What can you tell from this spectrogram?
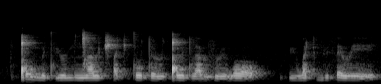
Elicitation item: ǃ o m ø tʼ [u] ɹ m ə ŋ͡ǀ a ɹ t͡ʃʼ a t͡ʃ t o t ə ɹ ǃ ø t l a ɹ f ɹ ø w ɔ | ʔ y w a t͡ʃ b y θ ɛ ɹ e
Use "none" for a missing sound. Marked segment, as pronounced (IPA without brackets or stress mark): y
